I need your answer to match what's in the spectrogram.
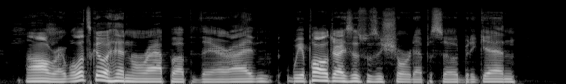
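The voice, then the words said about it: Strained, worn-out voice. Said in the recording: “my voice is shot.”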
